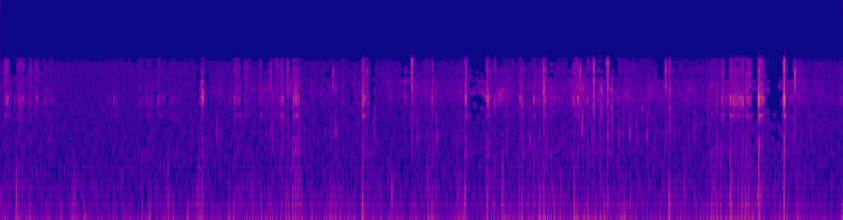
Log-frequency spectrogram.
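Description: Riding noise from a mountain bike on a bumpy dirt and grass singletrack, picked up by a bike-mounted action camera: wind buffeting and a low rumble on the microphone, with frequent clicks and rattles as the bike and camera mount jolt over the ground.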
